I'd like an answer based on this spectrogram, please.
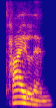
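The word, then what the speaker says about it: ptyalin: And Thailand is actually spelled with a P. It's like PT, YLIAN, I believe. And that is just simple. It's very similar to the pepsin. And some people will say potato, but the P is silent.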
